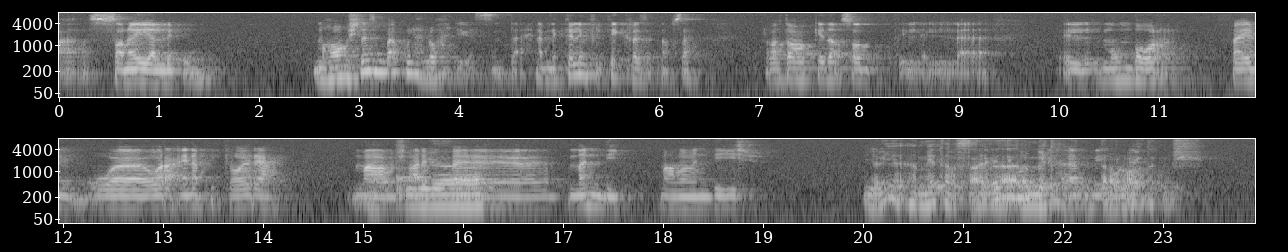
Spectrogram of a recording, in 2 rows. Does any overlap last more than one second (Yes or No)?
Yes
